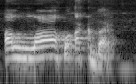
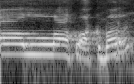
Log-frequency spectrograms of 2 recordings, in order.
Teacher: اللہ اکبر میں ہم نے جو حمزہ ہے اس کو لمبا نہیں کیا، مگر اللہ اکبر میں ہم نے حمزہ کو لمبا کیا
